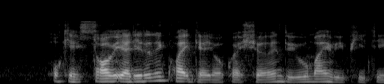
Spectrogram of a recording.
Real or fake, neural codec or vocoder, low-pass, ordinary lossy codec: fake; codec, 16 kHz, 16 kbps, FunCodec, trained on LibriTTS, 50 frames a second; none; none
